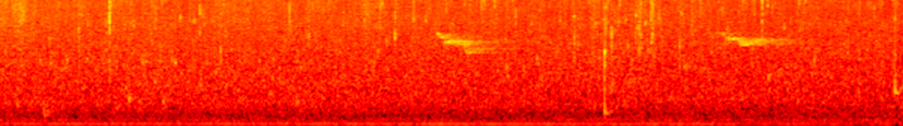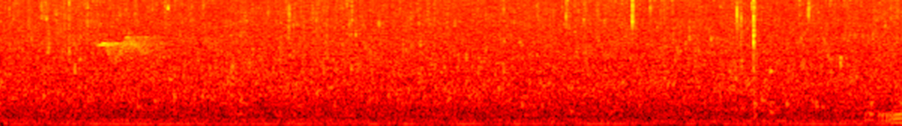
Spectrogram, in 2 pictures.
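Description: Steady rushing of a creek running high after heavy rain, with a couple of faint clicks.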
